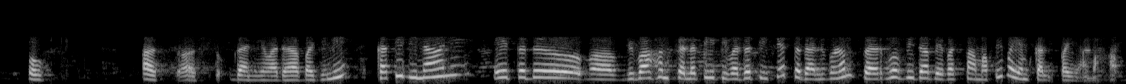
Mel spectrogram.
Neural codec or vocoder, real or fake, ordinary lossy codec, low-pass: none; real; none; 3.6 kHz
